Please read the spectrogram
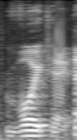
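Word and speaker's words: Wojtek: Today we're going to discuss the story of Corporal Wotjek. Now this is actually spelt, if you're using a standard English phonetic alphabet, Whiskey, Oscar, Juliet, Tango, Echo, Kilo. However, it is a Polish name and is pronounced Wotjek.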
